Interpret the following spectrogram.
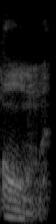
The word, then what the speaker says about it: Om: So om is often spelled O-M, but the actual pronunciation is A-U-M.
